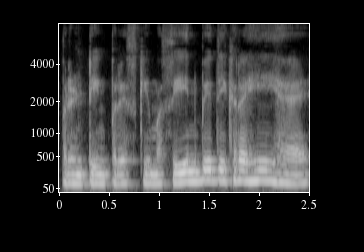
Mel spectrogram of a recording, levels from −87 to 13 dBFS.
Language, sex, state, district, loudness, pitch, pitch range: Hindi, male, Madhya Pradesh, Umaria, -14 LUFS, 120 Hz, 110-140 Hz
